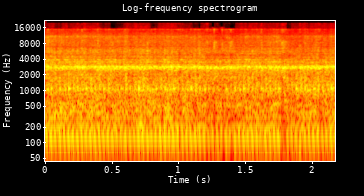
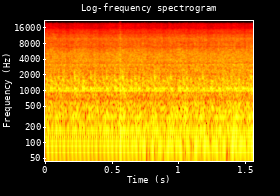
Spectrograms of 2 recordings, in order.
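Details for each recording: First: 2008 Honda CR-V 2.2 i-CTDi diesel at idle: thin high steady scream over diesel clatter near the alternator, not belt slip; failing alternator freewheel overrunning clutch pulley, fixed by replacing it (OEM 31141-RBD-E02). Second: 2008 Honda CR-V 2.2 i-CTDi diesel at idle after the alternator freewheel clutch pulley was replaced: smooth, even, steady hum with the earlier high-pitched scream gone; normal idle.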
